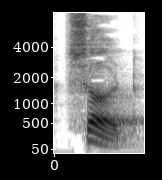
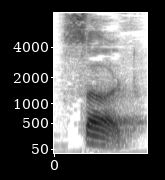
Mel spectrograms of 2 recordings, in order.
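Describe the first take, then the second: First: शर्ट with a full sh, tongue curled back; शर्ट said correctly with sh. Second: सर्ट with a plain s instead of sh; सर्ट said wrongly with s. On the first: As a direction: say शर्ट properly with sh. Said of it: "देखिए". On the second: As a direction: show the common mistake सर्ट. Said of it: "शर्ट को सर्ट कहते हैं". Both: Shown as a demonstration.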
